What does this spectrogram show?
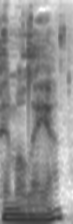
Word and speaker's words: Himalaya: the Hima Alaya but usually pronounced Himalaya which means the home of snow thank you sheren oh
